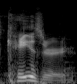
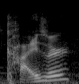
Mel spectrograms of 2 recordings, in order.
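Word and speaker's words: Caesar: this yeah wait how how do you say it uh geyser now that is after julius yeah i thought it was caser it's kaiser i thought caser was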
